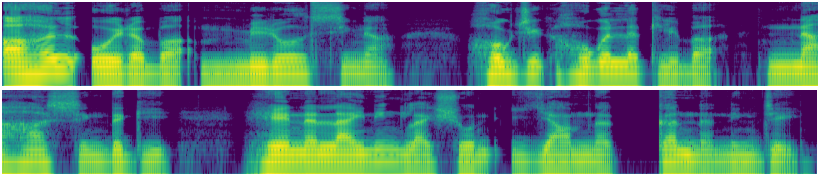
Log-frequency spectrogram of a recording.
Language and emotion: Manipuri, neutral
